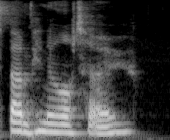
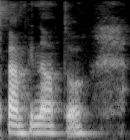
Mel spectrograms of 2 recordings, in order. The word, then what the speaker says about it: Spampinato: And she said that the way that I pronounce, I'm going to say it deliberately badly now, but the way that I pronounce spampinato, that's the English way, but how I pronounce spampinato makes her understand that I know some Italian.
